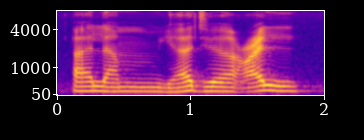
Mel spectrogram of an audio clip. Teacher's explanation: الم یجعل، الم پہ میم نہیں ہلے، یاج پہ ہم نے جیم کا قلقلہ کیا ہے، اس کو خوب ہلانا ہے۔ عین کو حلق سے پڑھنا ہے، یجعل، لام کو نہیں ہلانا۔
